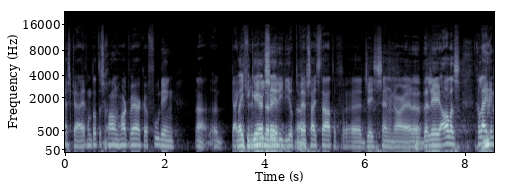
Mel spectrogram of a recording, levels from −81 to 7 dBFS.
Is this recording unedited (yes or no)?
yes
